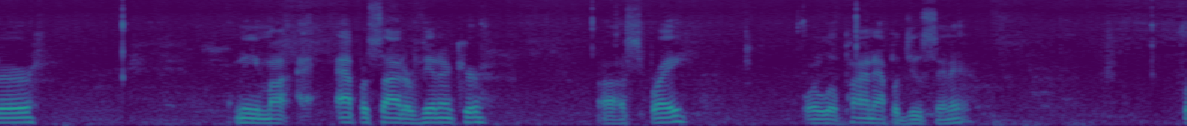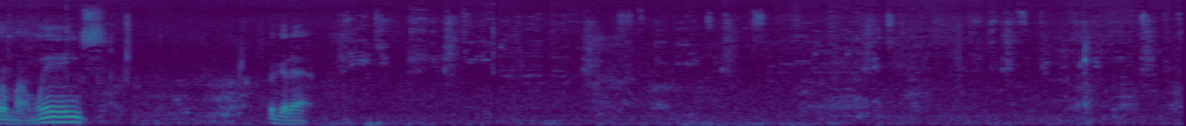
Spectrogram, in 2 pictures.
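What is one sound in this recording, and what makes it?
Metal tongs clink against a grill grate.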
